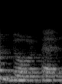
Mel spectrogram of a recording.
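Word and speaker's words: daughter: अब और उसके बाद में जी एच कही जाए तो साइलेंट है। उसके बाद में अगर पूरा पढ़ी जाए तो डॉटर।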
